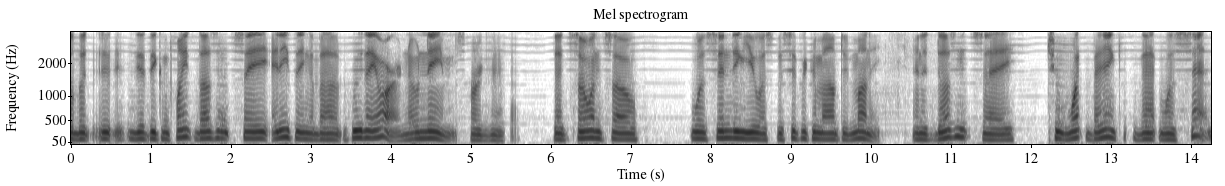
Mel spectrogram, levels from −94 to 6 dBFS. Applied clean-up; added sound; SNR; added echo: neural separator model SepFormer WHAM!.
